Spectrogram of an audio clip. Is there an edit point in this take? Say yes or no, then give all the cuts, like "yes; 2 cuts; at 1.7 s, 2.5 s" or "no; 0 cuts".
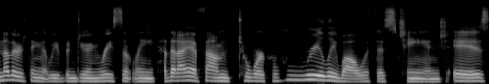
yes; 1 cut; at 1.6 s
